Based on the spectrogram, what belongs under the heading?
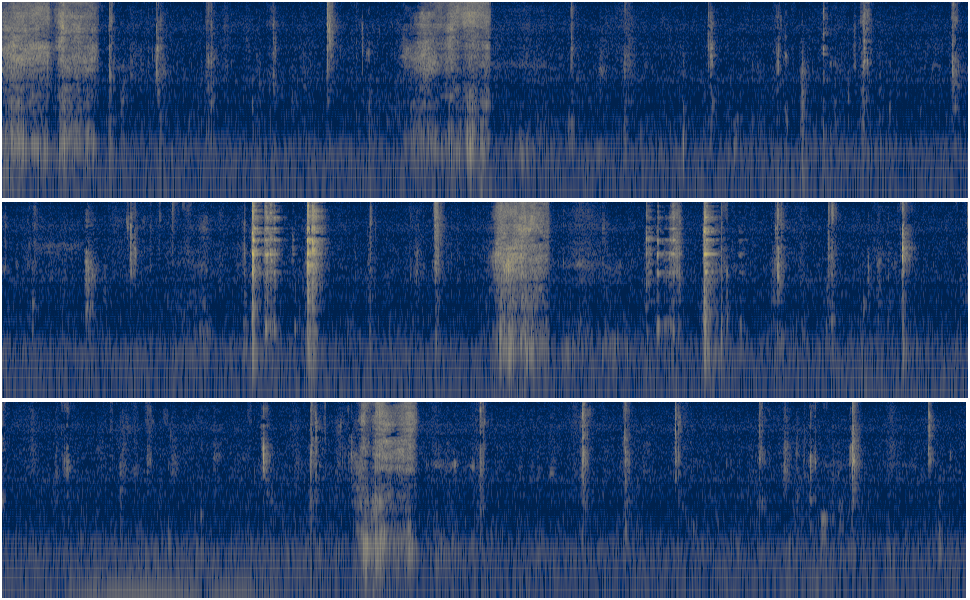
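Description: Close-miked mukbang eating: wet chewing and biting of pork meat pulled off gamjatang neck bones, in several longer noisy bouts with many sharp clicks between, two of them loud about twelve seconds in. A steady low hum runs underneath.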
